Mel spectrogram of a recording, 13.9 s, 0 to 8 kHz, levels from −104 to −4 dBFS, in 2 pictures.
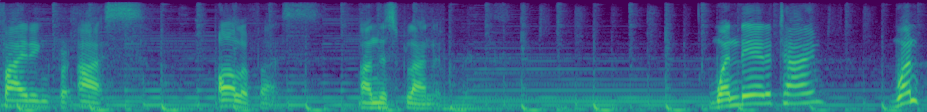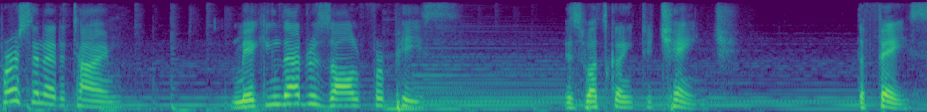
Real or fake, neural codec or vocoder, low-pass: real; none; 7.2 kHz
